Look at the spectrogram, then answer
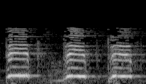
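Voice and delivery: high mock scanner beeps. Shown as a demonstration. Preacher imitating the self-checkout scanner, playful high beeps. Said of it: "if I wanted to go like this".

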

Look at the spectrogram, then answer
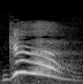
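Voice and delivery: put-on loud, high baby babble burst; high-pitched happy-baby shout, imitated; baby squeal. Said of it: "have a baby who just wants to talk".

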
